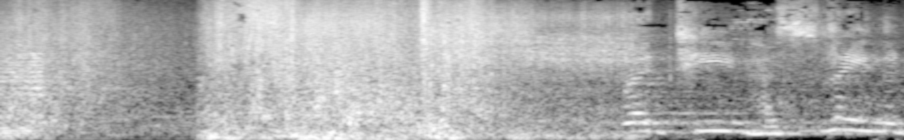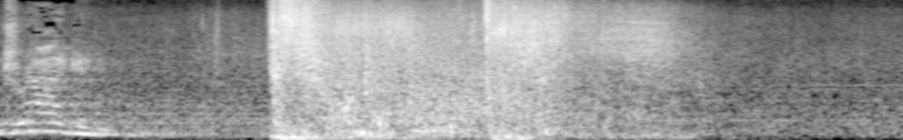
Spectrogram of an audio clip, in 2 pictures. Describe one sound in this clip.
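Magical whooshing blasts of game spell effects burst out loudly.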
